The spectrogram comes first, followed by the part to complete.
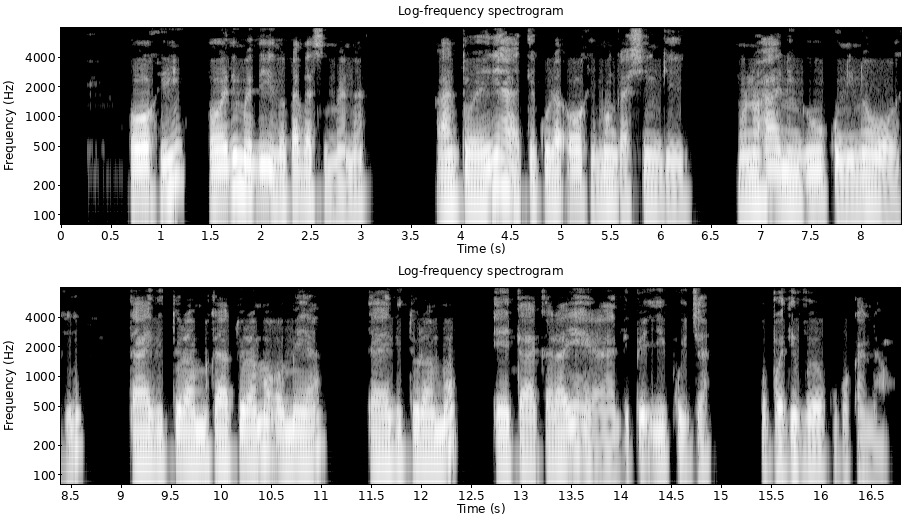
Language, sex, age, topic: Oshiwambo, female, 18-24, agriculture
